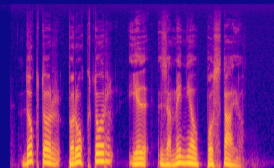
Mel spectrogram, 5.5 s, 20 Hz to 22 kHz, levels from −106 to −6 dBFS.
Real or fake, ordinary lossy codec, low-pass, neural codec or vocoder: real; none; 19.8 kHz; none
